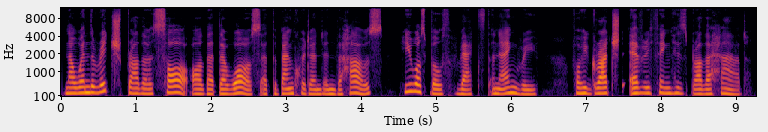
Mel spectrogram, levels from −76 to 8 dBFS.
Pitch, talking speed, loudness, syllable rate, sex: 190 Hz, 195 wpm, -18 LUFS, 4.9 syllables/s, female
